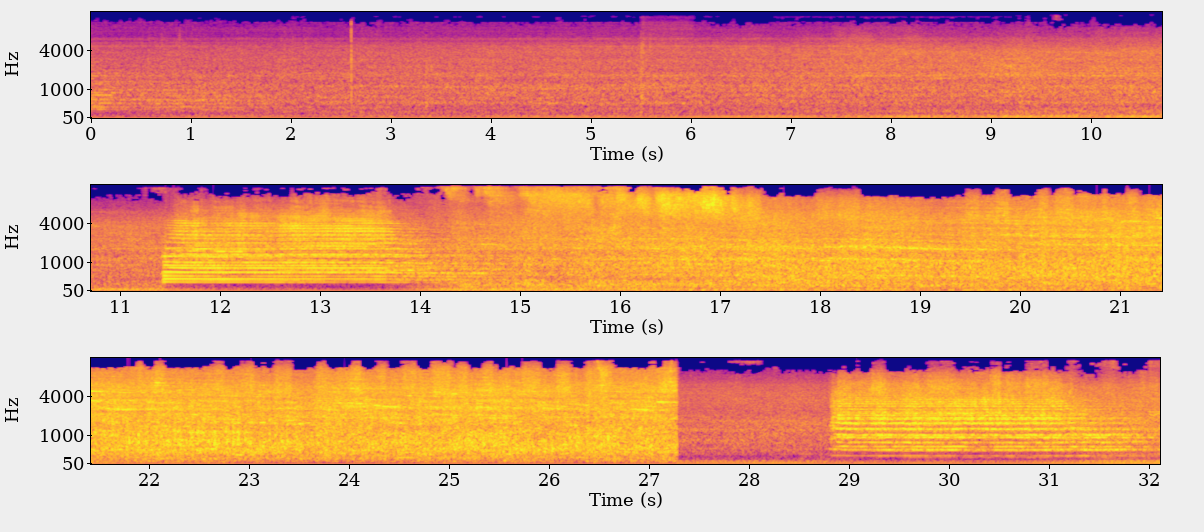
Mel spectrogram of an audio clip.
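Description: Norfolk Southern diesel freight locomotive approaching with a low rumble, then sounding its multi-chime air horn for about two and a half seconds and roaring past close by with loud wheel and engine noise and the clatter of rail joints. Near the end, after a cut, another locomotive horn begins to blow.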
